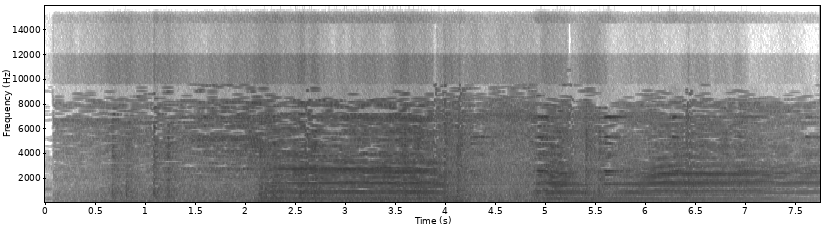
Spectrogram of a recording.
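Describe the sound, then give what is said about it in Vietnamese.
Trains arriving from Mỹ Tho and Biên Hòa, with a steady heavy rumble and two long, sustained horn blasts. The second blast fades slowly. “Lại thêm những đoàn xe lửa, tốt dưới Mỹ Tho, tốt trên Biên Hòa, tiếp nhau rầm rầm về tới, thổi xếp lê nạt đường nghe gian rân”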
